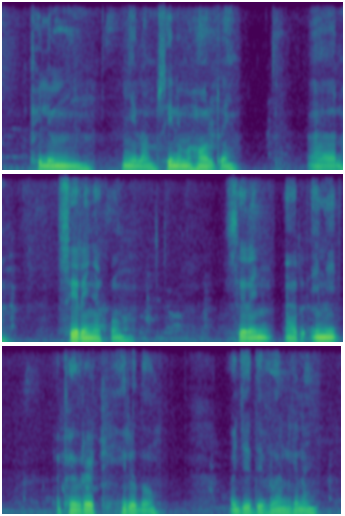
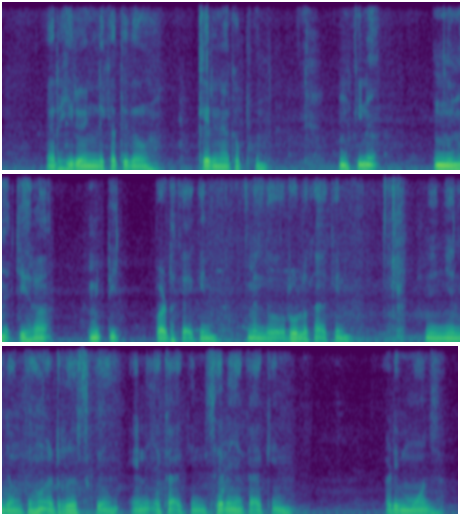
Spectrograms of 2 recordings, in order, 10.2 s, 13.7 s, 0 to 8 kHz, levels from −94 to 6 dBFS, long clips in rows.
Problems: background sounds at intervals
